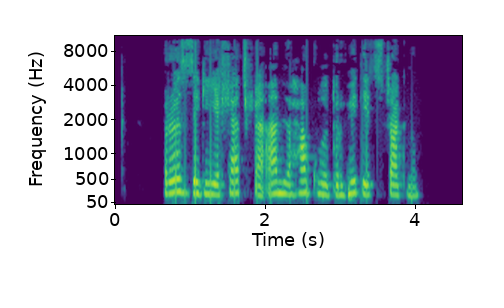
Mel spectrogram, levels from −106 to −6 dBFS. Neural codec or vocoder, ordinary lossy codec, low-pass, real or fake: none; MP3, 96 kbps; 9.9 kHz; real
